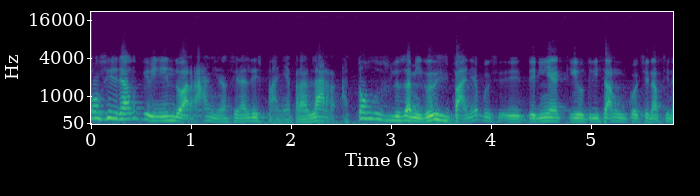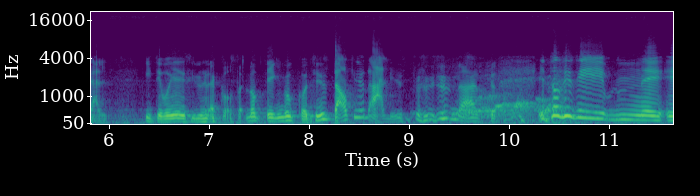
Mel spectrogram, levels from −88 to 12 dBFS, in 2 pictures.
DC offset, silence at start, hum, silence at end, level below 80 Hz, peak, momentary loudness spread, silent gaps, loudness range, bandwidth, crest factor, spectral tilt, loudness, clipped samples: under 0.1%; 0 s; none; 0 s; -48 dBFS; -4 dBFS; 12 LU; none; 3 LU; 4.7 kHz; 16 dB; -10 dB/octave; -21 LUFS; under 0.1%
